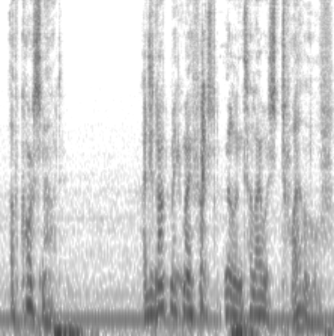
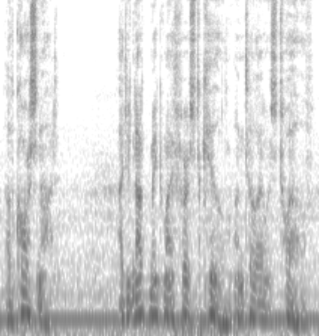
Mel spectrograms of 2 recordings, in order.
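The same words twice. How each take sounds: First: It is said in an exasperated, 'you dummy' tone. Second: It is said in a plain, matter-of-fact tone.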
